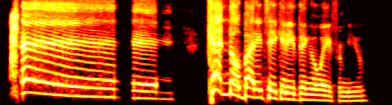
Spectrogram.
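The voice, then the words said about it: Put-on Caribbean accent. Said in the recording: “I don't know what accent that was... I'm an honorary Caribbean”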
